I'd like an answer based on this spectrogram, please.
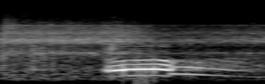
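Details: Baby monkey crying: a single short, clear tonal wail, steady in pitch with bright overtones, breaking into a softer falling tail, over a constant high insect drone.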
